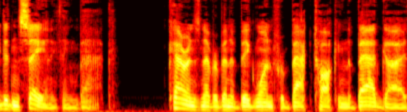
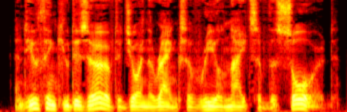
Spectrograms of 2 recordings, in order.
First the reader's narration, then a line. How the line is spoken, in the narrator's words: Nicodemus said, his voice smooth and confident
